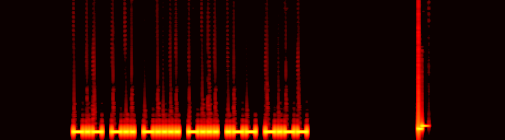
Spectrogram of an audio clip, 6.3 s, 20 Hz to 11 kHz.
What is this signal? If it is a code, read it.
Morse code, heard as a keyed tone, about 30 wpm, 700 Hz. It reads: KD6BWY
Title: USA Call Signs - 6 Characters - 3x Character Spacing - 30wpm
